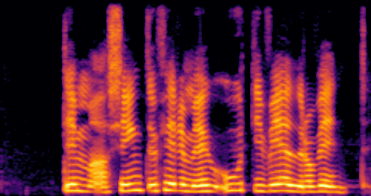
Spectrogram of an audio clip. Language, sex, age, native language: Icelandic, male, 12, Icelandic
